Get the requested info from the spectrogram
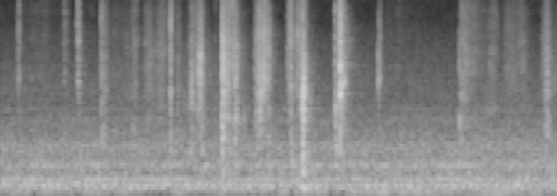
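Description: Oracle cards being drawn from the deck and laid down on a cloth-covered table: a scattered series of short card flicks and taps.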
